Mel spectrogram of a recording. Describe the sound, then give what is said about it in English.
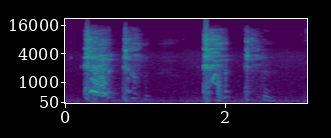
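A person coughs after choking: four harsh coughs in two pairs, with a short gap inside each pair and a longer pause between them. No speech is heard. “Got choked. Excuse me.”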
